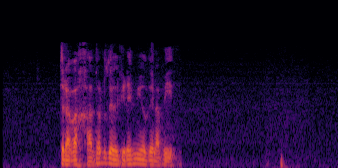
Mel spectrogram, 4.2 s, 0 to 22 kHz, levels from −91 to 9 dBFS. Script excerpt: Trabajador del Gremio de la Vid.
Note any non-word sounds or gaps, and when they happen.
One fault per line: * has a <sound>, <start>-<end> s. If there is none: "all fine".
all fine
